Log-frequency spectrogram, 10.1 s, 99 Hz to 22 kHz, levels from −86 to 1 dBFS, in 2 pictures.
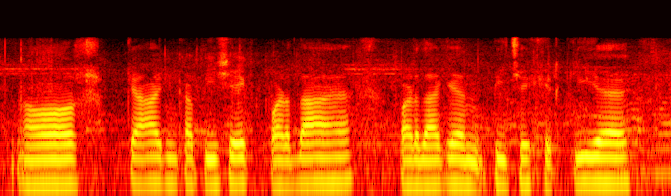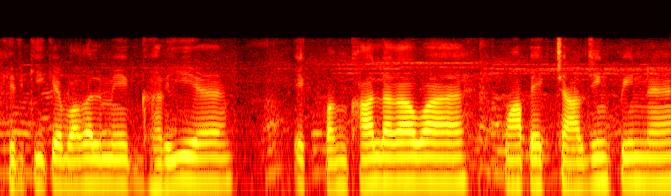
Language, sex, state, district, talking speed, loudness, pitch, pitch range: Hindi, male, Bihar, Araria, 180 wpm, -21 LUFS, 140 Hz, 135-145 Hz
